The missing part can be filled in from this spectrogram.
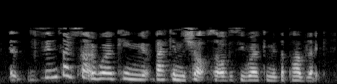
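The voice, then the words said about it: English London accent. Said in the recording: “what part of Australia are you from? ... people might mistake my English accent ... I'm from the town ... that everyone has this accent ... London.”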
